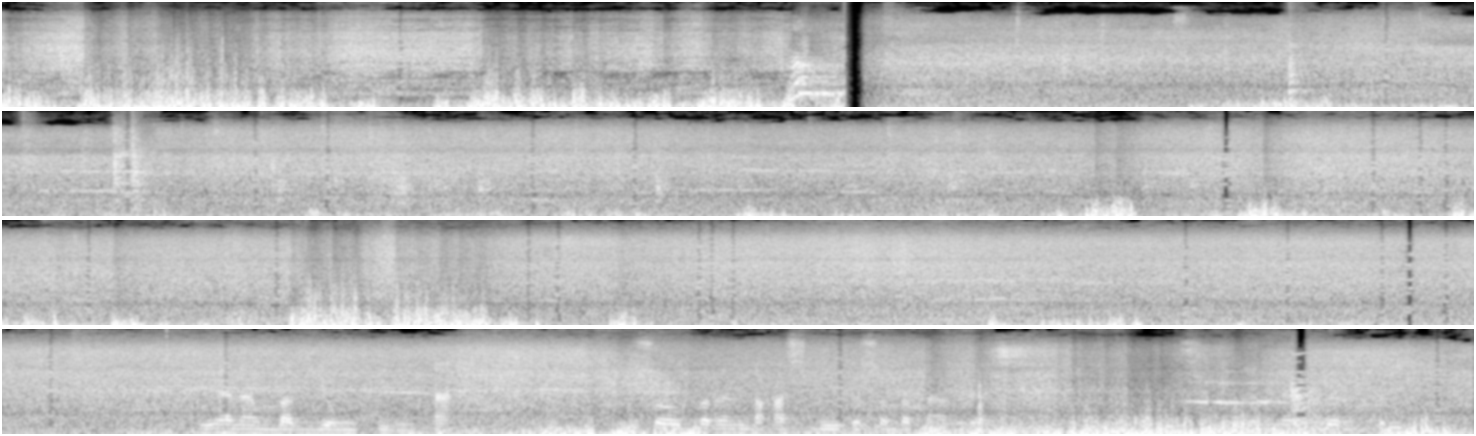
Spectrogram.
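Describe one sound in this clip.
Heavy rain hisses steadily.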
